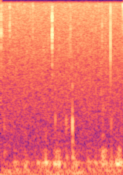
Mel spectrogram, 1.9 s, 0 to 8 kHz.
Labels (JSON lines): {"label": "anthrophony, boat engine", "recorder": "SoundTrap 300"}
